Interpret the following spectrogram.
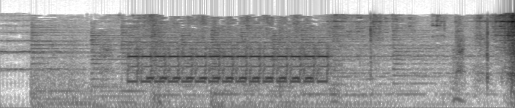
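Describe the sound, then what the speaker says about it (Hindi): An indoor telephone rings loudly with a bright, repeating electronic bell tone during a Hindi TV drama scene, with a faint music bed underneath and no talking. "महर का फोन होगा, महर का फोन होगा।"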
